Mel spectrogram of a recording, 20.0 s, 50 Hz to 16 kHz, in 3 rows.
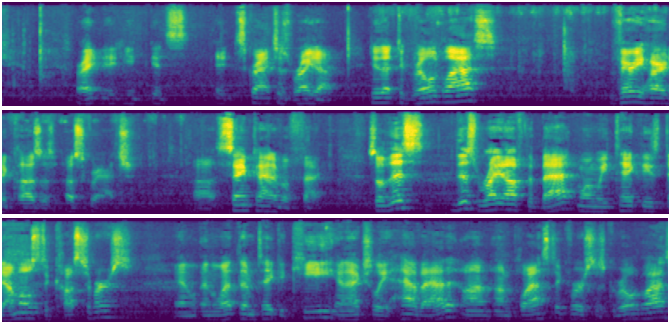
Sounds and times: Speech: 0.8 - 5.0, 6.1 - 8.0, 8.6 - 20.0.

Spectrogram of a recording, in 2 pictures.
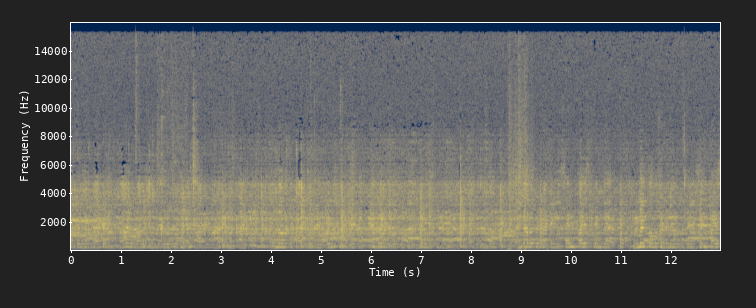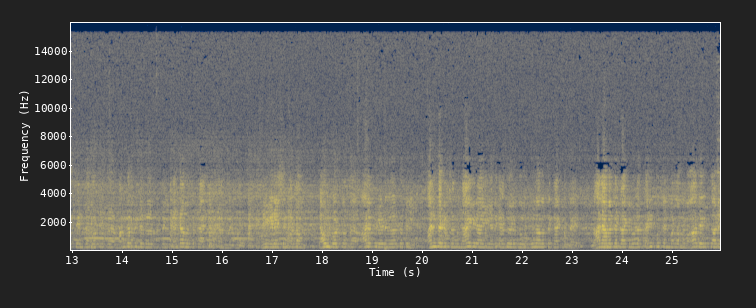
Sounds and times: Speech: 0.0 - 25.9.

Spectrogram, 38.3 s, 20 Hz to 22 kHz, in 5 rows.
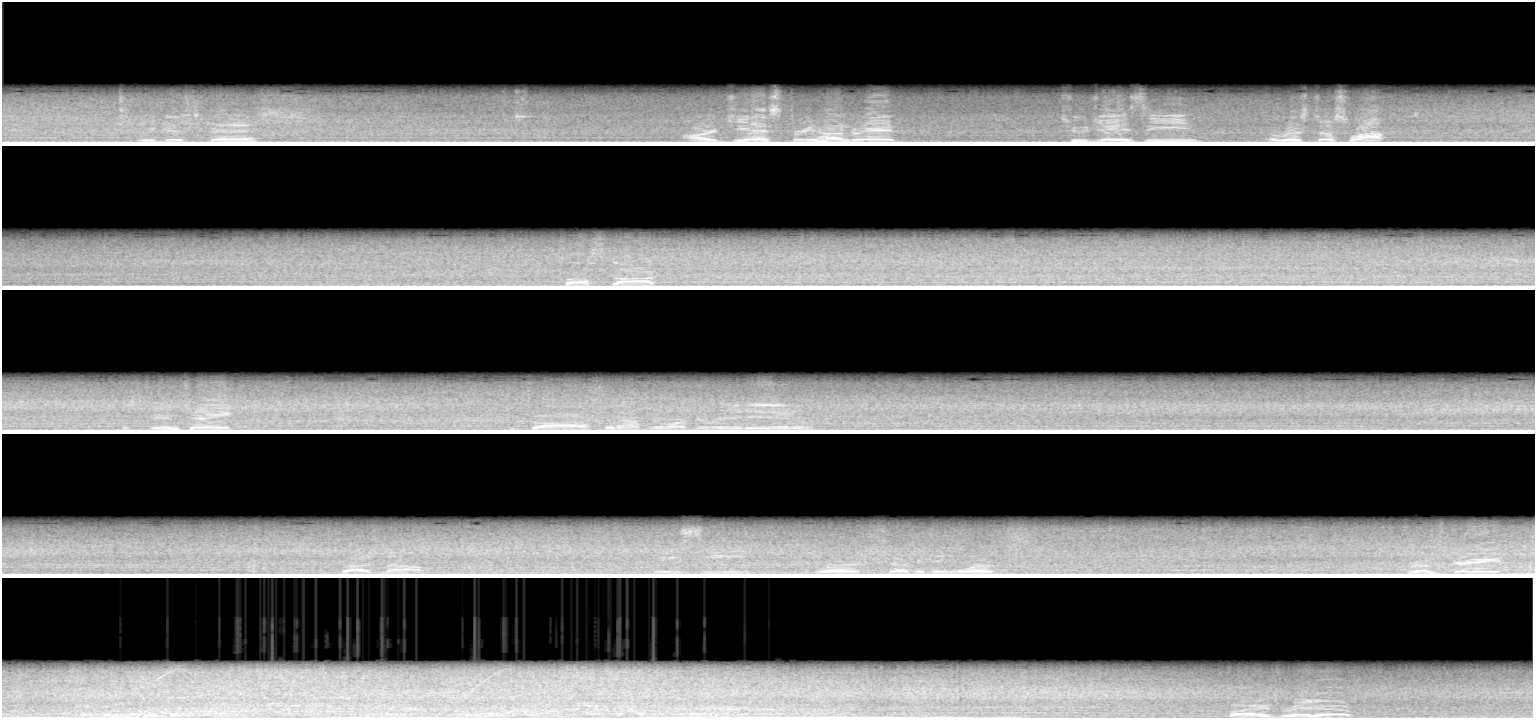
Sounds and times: Engine: 0.0 - 38.3.

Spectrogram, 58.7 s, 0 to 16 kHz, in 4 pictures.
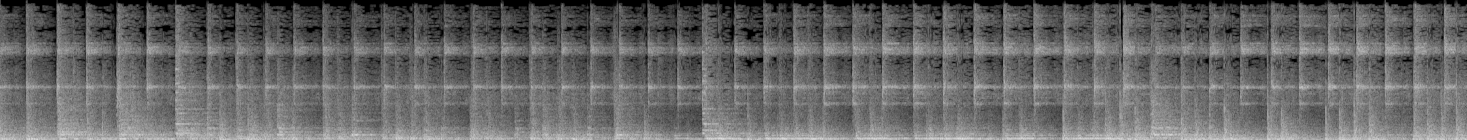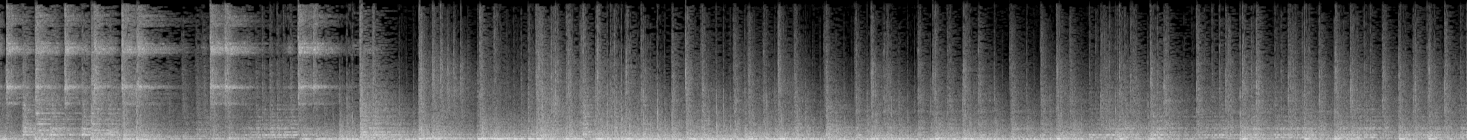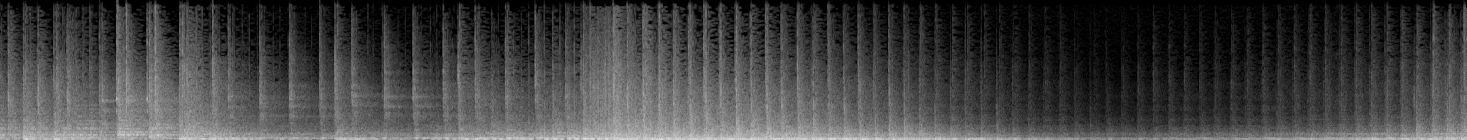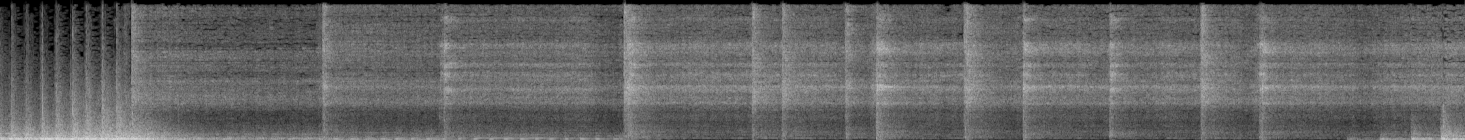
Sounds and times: Marimba, xylophone: 1.2 - 18.1.

